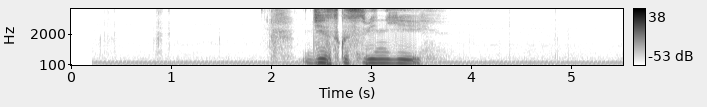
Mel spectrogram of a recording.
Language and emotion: Russian, angry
